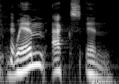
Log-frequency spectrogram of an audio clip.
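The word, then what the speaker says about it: Womxn: It's women with an X. Oh, yeah. Okay, I didn't. And I've never heard it pronounced. I just saw who it. knows? So it's Wimexin. Wimexin. The X is supposed to symbolize the symbol for trans. And so they changed the O to an X.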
